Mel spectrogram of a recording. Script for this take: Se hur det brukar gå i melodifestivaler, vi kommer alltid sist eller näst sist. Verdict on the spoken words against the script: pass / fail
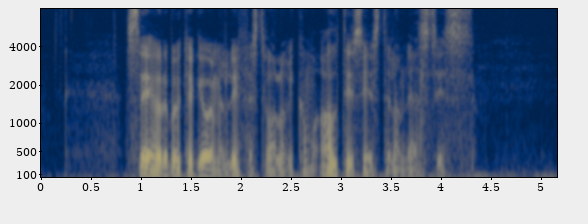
pass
